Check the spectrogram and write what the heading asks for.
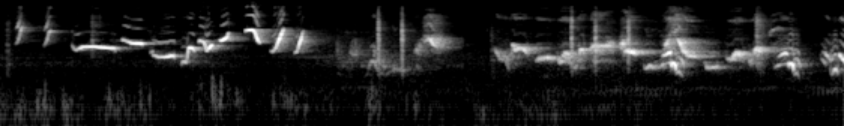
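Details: White-rumped shama giving forest-voice kéo thuốc lào song, sung to provoke other birds: clear whistled slurs and sharp ticks, a brief gap, then a dense jumble of warbled, chattering phrases.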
